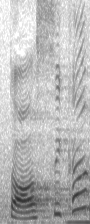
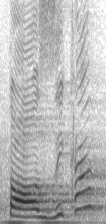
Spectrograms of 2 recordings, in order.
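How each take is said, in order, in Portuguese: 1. O x soa como s. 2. O x soa como z. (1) "com S" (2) "com Z"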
